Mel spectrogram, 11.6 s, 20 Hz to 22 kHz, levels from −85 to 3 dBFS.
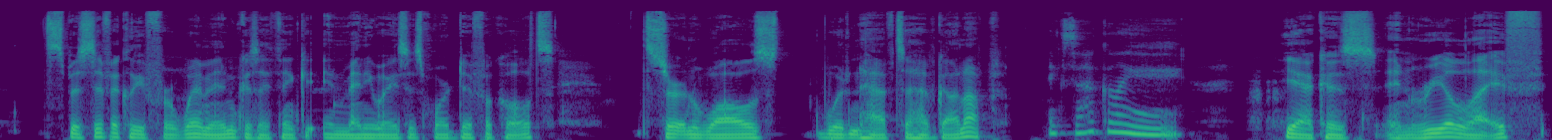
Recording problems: none

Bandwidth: 15.5 kHz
